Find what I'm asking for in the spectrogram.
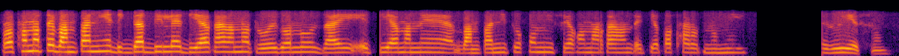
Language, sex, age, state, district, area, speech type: Assamese, female, 45-60, Assam, Darrang, rural, conversation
